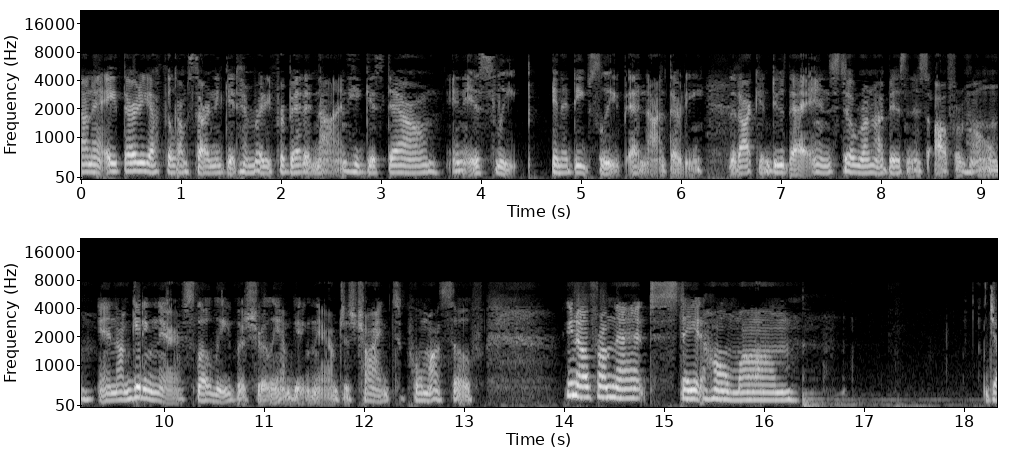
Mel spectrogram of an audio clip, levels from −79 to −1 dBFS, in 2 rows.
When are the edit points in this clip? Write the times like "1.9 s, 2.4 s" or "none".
0.9 s, 6.5 s, 9.3 s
